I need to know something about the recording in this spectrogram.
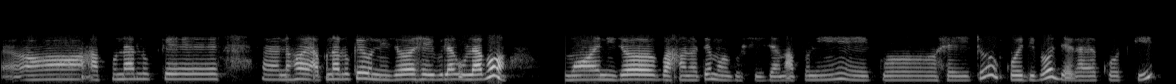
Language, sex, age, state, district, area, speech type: Assamese, female, 30-45, Assam, Dibrugarh, urban, conversation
